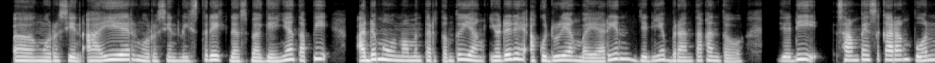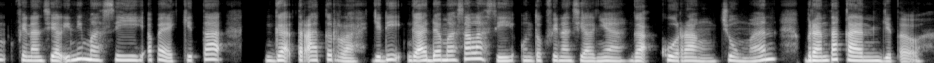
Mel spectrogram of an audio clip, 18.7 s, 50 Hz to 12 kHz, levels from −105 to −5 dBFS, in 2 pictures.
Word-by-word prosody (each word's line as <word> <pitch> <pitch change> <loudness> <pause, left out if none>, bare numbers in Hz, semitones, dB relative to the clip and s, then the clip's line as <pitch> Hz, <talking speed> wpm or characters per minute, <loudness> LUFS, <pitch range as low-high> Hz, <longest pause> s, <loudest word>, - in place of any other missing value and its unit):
eee, 200 -1 +2
ngurusin 195 0 0
air, 245 +6 +4
ngurusin 190 -1 -2
listrik, 220 +6 0
dan 185 -3 -1
sebagainya," 185 +7 0
tapi 290 +7 -1 0.2
ada 205 +6 +5
momen-momen 215 -6 +3
tertentu 200 0 -3
yang, 230 -6 +2
"Ya 205 - +2
udah 255 - +7
deh - - -2
aku 200 +1 +1
dulu 215 +3 +3
yang 220 -2 +1
bayarin." 230 +10 0
Jadinya 205 +4 -1
berantakan 200 +1 -2
tuh. 160 -1 -5 0.4
Jadi 265 - +1 0.2
sampai 225 +2 0
sekarang 245 +1 0
pun 220 +5 0 0.2
finansial 200 -2 0
ini 245 +8 +3
masih, 225 -3 +1
apa 235 -5 -1
ya, - - -12
kita 215 +7 -1 0.5
enggak 215 +2 0
teraturlah. 220 -7 -1 0.2
Jadi 245 +6 0
enggak 205 -1 +4
ada 230 - +4
masalah 285 +6 +1
sih 190 +2 -2
untuk 200 -1 -4
finansialnya, 190 -2 -2
enggak 190 -1 0 0.2
kurang 190 -6 -1
cuman 200 +7 -1 0.3
berantakan, 210 -2 +3
gitu. 170 -3 -4
205 Hz, 150 wpm, -20 LUFS, 190-235 Hz, 0.5 s, udah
